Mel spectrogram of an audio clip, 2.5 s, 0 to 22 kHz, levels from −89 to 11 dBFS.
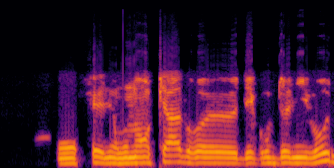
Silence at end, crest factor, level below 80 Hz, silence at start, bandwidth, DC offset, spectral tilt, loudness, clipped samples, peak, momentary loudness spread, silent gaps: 0 s; 12 dB; -52 dBFS; 0.3 s; 6.4 kHz; under 0.1%; -8 dB/octave; -12 LUFS; under 0.1%; 0 dBFS; 4 LU; none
